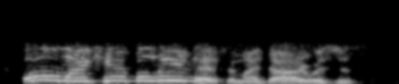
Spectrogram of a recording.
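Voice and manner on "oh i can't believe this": very high, overjoyed cheering scream. A dad recalls watching his son hit another home run, retelling a scream. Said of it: "And so I screamed it again".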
